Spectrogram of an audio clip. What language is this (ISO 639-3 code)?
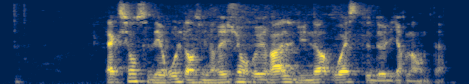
fra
